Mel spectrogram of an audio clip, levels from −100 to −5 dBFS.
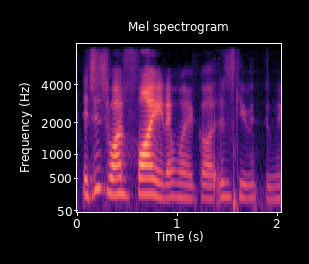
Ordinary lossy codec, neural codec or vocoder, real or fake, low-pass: none; codec, 16 kHz, 0.8 kbps, ZipCodec; fake; 7.2 kHz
